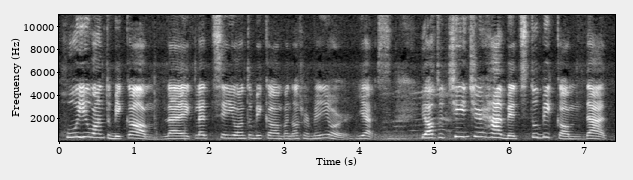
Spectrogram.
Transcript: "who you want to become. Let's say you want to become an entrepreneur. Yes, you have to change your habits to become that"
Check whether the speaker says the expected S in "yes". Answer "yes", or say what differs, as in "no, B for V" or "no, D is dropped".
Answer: yes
